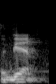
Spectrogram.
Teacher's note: শব্দের শুরুতে জ ইয় বর্ণটি থাকে, তাহলে উচ্চারণ গ চন্দ্রবিন্দু অথবা গয়জফলা চন্দ্রবিন্দুর মতো হবে।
